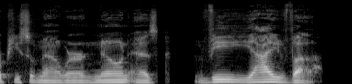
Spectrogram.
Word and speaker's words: Vyveva: of malware known as viva i probably have that mispronounced but it's spelled v y v e v a in an attack against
